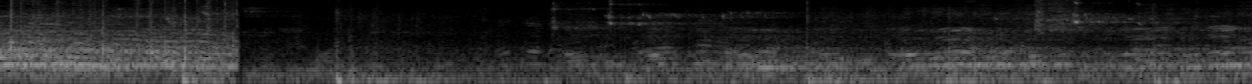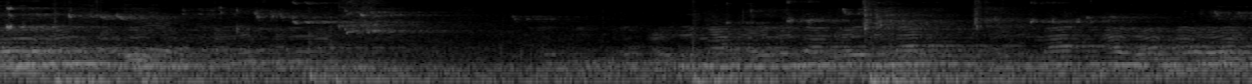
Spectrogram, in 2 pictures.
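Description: A basketball thuds on the floor.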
